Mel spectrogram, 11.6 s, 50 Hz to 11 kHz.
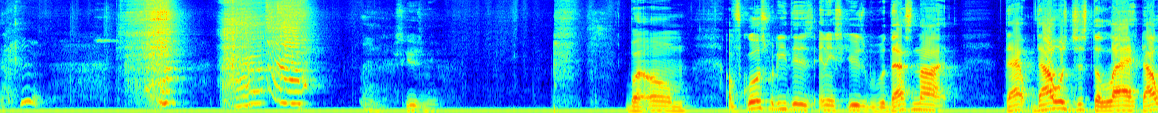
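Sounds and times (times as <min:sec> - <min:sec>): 
steady low electrical hum: 0:00.0 - 0:11.5
speech: 0:00.2 - 0:00.6, 0:04.0 - 0:04.5, 0:06.3 - 0:11.5
person with allergies blowing nose: 0:01.0 - 0:03.3, 0:05.5 - 0:06.1.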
